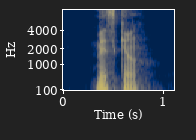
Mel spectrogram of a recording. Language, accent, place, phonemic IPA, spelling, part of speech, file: French, France, Lyon, /mɛs.kɛ̃/, mesquin, adjective, LL-Q150 (fra)-mesquin.wav
- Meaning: 1. unimportant 2. small-minded, petty 3. poor, of poor quality 4. stingy, tight-fisted 5. mean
